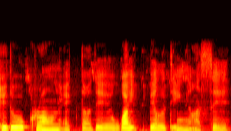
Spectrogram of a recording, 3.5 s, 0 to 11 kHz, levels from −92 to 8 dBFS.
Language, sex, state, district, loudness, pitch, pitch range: Nagamese, female, Nagaland, Dimapur, -21 LUFS, 185 Hz, 170-200 Hz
